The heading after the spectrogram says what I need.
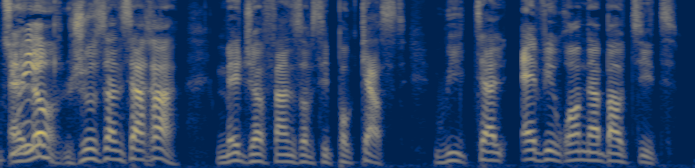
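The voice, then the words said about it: Put-on French accent. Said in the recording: “I shall read in my French accent.”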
